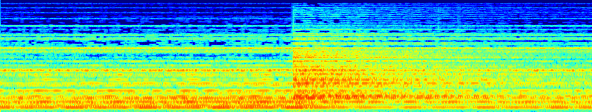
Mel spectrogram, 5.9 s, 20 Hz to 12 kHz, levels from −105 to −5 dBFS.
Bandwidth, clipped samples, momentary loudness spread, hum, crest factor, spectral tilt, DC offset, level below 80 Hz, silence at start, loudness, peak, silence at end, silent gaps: 10 kHz; under 0.1%; 8 LU; none; 18 dB; -7 dB/octave; under 0.1%; -60 dBFS; 0 s; -24 LUFS; -6 dBFS; 0 s; none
